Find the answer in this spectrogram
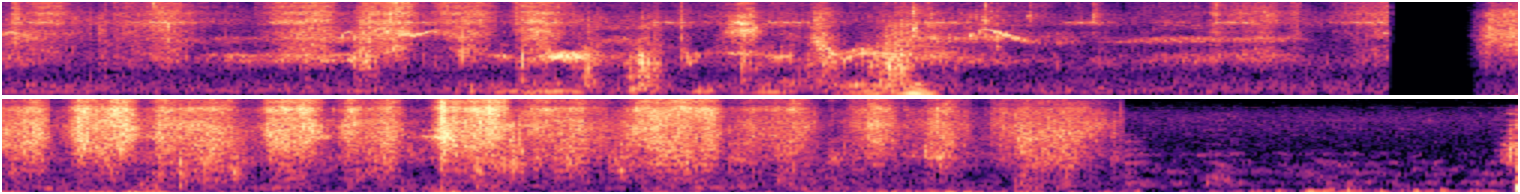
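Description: Paintbrush bristles scraping over rough-cut lumber as a coat is brushed on: a dense run of short, quick strokes lasting about four seconds in the middle. Before it there are faint voices.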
